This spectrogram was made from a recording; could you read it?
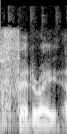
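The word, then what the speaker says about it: Fedr8: It's a company called Federate, and I'll spell that for you: F-E-D-R and the number 8.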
